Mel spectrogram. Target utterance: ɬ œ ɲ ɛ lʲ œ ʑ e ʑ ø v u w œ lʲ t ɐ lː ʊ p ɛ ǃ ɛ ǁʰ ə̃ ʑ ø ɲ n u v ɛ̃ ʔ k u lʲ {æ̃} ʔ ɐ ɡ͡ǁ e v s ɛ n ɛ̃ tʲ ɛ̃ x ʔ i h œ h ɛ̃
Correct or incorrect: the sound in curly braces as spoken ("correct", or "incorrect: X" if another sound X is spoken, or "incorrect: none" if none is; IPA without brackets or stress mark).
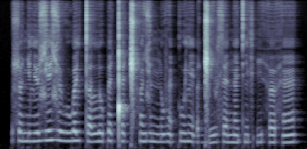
incorrect: ɛ̃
